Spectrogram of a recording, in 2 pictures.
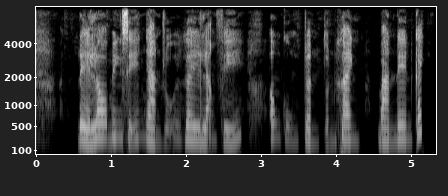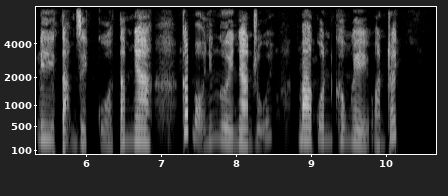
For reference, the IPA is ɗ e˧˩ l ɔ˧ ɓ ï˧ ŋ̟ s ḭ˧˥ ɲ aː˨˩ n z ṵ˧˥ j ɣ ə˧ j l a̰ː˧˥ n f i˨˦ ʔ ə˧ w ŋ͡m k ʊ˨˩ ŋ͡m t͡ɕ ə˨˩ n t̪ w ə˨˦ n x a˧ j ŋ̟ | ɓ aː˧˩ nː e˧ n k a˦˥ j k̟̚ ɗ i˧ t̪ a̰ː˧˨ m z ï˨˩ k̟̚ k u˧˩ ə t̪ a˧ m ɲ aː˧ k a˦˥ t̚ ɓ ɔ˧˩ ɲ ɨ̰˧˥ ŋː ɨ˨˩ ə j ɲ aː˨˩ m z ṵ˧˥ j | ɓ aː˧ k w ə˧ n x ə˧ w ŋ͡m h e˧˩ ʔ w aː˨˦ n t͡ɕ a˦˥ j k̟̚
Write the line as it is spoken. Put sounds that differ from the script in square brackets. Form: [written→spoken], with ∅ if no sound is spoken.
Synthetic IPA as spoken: ɗ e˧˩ l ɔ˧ ɓ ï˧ ŋ̟ s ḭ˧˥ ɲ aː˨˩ n z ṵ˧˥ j ɣ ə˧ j l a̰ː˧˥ [n→ŋ] f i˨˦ ʔ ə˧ w ŋ͡m k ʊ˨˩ ŋ͡m t͡ɕ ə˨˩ n t̪ w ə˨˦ n x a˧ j ŋ̟ | ɓ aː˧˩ nː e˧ n k a˦˥ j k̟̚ ɗ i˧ t̪ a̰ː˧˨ m z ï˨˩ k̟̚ k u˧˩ ə t̪ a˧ m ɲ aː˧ k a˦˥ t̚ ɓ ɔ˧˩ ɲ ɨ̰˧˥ ŋː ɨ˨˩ ə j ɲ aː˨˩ [m→n] z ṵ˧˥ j | ɓ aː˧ k w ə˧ n x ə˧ w ŋ͡m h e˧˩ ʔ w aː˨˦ n t͡ɕ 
